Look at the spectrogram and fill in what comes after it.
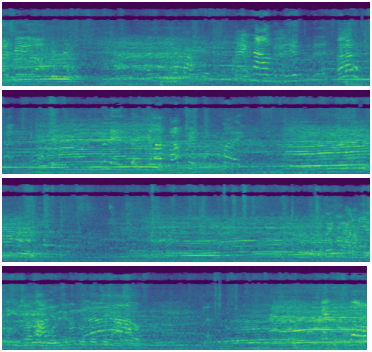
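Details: Cow on the rampage after getting down from a truck and falling into a ditch, giving repeated long moos that rise and fall, mixed with shouting people and some vehicle noise.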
